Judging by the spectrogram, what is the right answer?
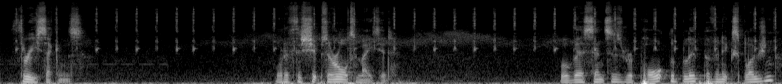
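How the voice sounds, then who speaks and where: A man reading a first-person science fiction horror story in a measured, dramatic storytelling manner. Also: lowish voice, slight background noise. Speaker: audiobook narrator. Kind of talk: scripted first-person sci-fi horror narration. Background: atmospheric music and sound effects.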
